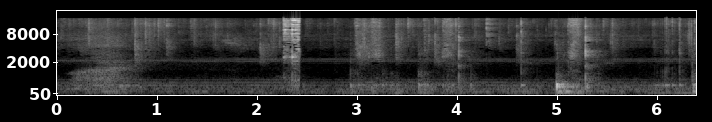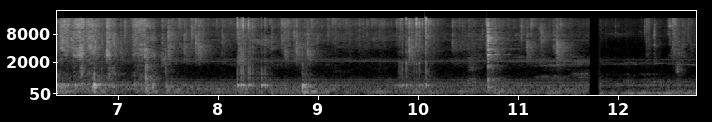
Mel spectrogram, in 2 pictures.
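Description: Steel spoon stirring thick rice batter in a stainless steel bowl: wet stirring and pouring sounds with scattered sharp clinks of spoon against bowl, the loudest a little after two seconds and about five seconds in.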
